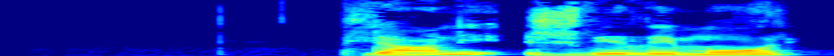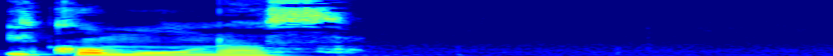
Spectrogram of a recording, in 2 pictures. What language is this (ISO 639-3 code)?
sqi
